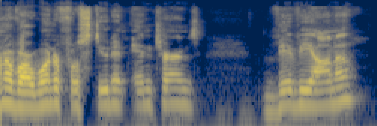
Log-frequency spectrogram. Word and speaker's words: Vivianna: But today, I'm here with one of our wonderful student interns, Viviana, right? Yes. And that's how you pronounce it, right?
